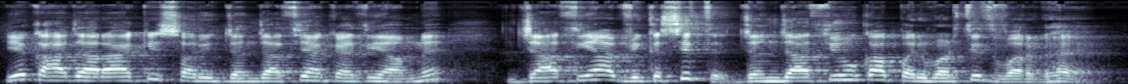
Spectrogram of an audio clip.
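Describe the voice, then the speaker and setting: A man's voice: a little high, lively intonation, moderate pace, roomy sound. A middle-aged male sociology teacher giving an exam-prep lecture, reading each multiple-choice question twice before stating the answer. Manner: reads each question twice, then gives the answer with emphatic repetition.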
